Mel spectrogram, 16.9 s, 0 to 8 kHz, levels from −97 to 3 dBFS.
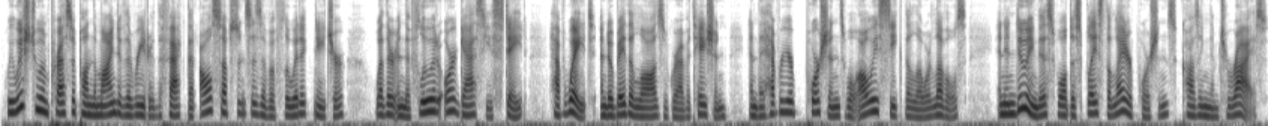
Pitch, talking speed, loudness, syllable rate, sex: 185 Hz, 200 wpm, -21 LUFS, 5.4 syllables/s, female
